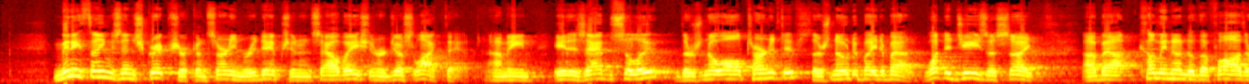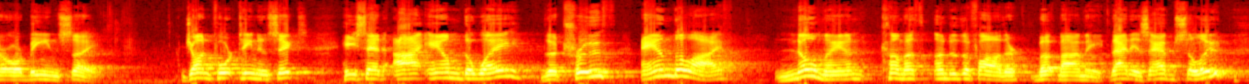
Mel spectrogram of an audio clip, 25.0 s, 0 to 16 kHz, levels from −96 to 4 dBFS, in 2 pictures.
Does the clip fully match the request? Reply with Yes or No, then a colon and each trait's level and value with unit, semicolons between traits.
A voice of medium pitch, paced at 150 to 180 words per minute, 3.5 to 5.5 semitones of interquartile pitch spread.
Yes: medium, 165 Hz; average, 155 wpm; average, 4.7 semitones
